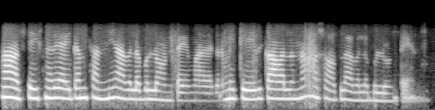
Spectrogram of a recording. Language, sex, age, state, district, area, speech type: Telugu, female, 18-30, Telangana, Ranga Reddy, urban, conversation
